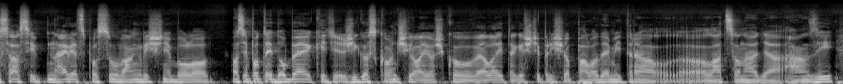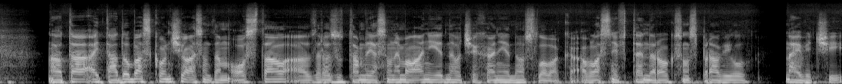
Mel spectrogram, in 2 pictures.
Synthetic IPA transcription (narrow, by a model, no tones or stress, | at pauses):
saasinajʋɪat͡spʊɔsɔumulmvaŋɡlit͡ʃiɲɛbɔlɔʋlastɲɛpɔt̪ɛjd̪ɔbɛkɛɟʒiɡɔskɔɲt͡ʃilajɔʃkɔʊʋɛlɛjt̪aɡɛʃcɛpɾiʃɪɛlpalɔd̪ɛmit̪ɾalat͡sɔnaɟa̰ɦanzi | nʔɔat̪aːʔa̰jt̪aːd̪ɔbaskɔnt͡ʃilajasɔmt̪amɔst̪ala̰zɾazut̪amjasɔmɲɛmalaɲijɛd̪nɛɦɔt͡ʃɛxaaɲijɛd̪nɛɦɔslɔʋa̰ːka̰a̰ʋlasɲɛft̪ɛnɾɔksɔmspɾʔaʋil | najʋɛt͡ʃi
